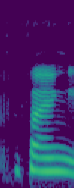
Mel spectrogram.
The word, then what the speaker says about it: thank: Thank ini cara bacanya lidahnya digigit ya, digigit, tapi jangan terlalu keras ya. Antara gigi atas dan bawah.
